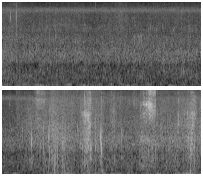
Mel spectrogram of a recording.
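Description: Small shallow stream running with a steady hiss. About halfway through come four short, louder noisy swishes.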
